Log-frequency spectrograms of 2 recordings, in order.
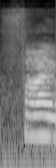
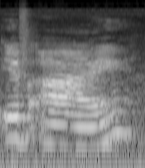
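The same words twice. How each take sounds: First: The 'I' is dropped into the 'if'. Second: Both words are pronounced clearly and separately. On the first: "we don't even pronounce that I" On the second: "we don't say if I"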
